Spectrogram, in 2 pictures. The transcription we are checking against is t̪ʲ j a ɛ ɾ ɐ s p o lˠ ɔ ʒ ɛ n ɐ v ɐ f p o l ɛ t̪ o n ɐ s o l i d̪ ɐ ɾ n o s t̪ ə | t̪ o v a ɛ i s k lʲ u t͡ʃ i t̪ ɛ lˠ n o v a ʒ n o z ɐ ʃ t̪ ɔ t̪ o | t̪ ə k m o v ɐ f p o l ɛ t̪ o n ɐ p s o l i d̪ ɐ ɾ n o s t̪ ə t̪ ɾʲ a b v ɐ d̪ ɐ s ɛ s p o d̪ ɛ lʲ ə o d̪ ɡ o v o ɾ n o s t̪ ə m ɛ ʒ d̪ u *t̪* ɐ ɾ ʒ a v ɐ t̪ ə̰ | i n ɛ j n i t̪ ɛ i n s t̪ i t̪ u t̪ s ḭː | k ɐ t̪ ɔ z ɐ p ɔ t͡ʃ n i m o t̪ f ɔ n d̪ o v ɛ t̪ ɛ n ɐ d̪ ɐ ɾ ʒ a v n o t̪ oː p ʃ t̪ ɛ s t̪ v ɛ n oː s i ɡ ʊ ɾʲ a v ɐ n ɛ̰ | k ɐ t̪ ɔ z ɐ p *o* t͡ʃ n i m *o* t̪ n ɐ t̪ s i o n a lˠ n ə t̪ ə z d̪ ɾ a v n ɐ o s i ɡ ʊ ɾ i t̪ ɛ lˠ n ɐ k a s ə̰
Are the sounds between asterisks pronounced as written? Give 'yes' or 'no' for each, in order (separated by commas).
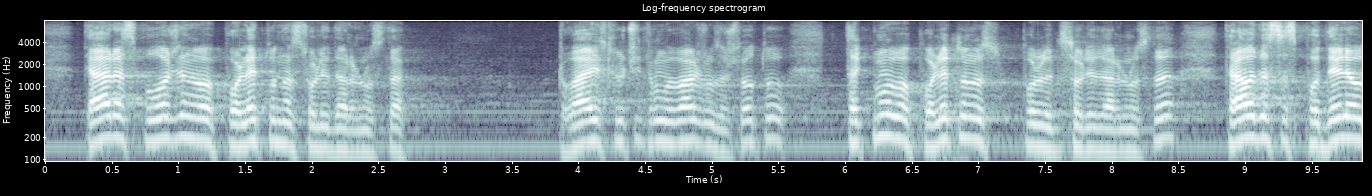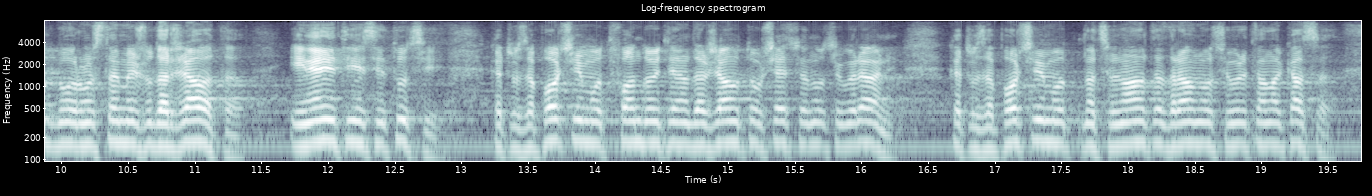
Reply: no, no, yes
